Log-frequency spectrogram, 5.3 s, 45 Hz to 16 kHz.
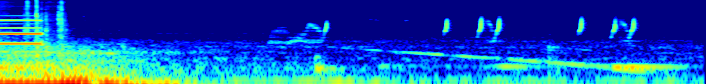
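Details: Common quail singing around 5:30 in the morning in summer from a low-vegetation field very close to a road: two faint, quick triplets of sharp liquid 'wet-my-lips' notes, with a low rumble, a passing engine drone and a loud knock at the start.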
